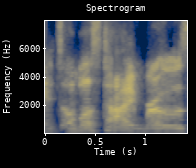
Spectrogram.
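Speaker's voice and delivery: echoing, echoey demonic voice. Recalling a scene that scared them, quoting a character in an echoey demon voice. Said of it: "the echoey demon voice when she's like".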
